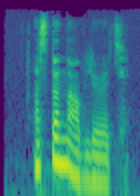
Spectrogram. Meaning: 1. to stop, to bring to stop 2. to stop short, to restrain 3. to fix, to direct, to concentrate
- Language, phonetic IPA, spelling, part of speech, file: Russian, [ɐstɐˈnavlʲɪvətʲ], останавливать, verb, Ru-останавливать.ogg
